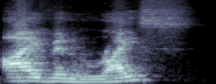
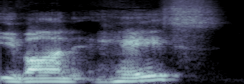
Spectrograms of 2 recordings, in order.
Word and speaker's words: Ivan Reis: of you will say Ivan Rice or Reis. It is indeed Ivan Reis, Portuguese pronunciation.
